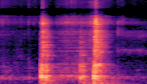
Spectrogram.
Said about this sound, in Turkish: İçinden böyle bir tencere.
